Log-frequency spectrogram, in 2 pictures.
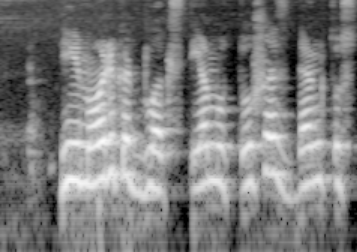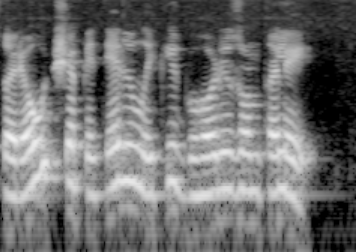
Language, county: Lithuanian, Vilnius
